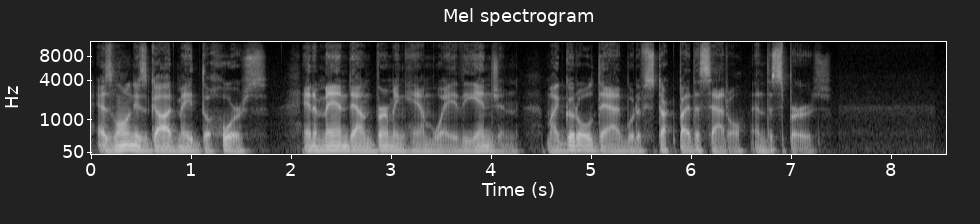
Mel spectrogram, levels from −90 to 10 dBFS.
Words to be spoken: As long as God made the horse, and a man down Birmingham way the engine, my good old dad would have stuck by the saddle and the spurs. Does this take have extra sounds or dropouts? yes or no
no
